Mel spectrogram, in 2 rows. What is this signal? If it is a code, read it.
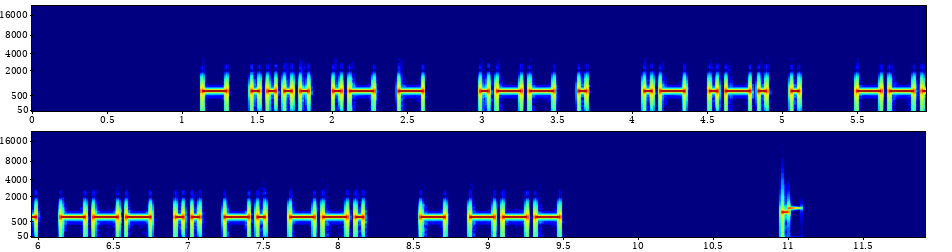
Morse code, heard as a keyed tone, about 22 wpm, 700 Hz. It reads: THAT WE ARE GOING TO
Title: Sets of 5 Words Encore 22wpm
